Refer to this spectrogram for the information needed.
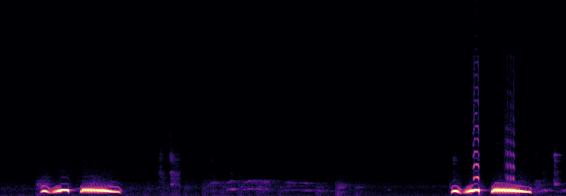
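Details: Spotted dove female used as a decoy, calling to stir up males in the Thổ style with one 'hậu' ending. Two identical throaty, wavering coo phrases about five seconds apart, with a faint click near the second.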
